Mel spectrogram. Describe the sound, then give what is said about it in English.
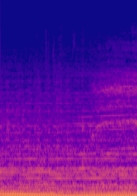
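A horse screams and neighs loudly, a sustained, strained whinny as it jumps from a ship's deck and lands on a stone pier at night, over a dense, rumbling low background with no voices. “From the deck of the ship erupted the scream of a horse as it jumped and landed on the pier, sparks erupting where its hooves met stone.”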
